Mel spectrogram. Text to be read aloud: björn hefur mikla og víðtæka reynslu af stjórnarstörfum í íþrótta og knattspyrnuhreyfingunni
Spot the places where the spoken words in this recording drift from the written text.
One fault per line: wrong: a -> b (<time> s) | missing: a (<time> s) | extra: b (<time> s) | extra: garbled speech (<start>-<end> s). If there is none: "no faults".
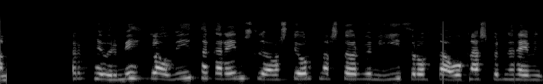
no faults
